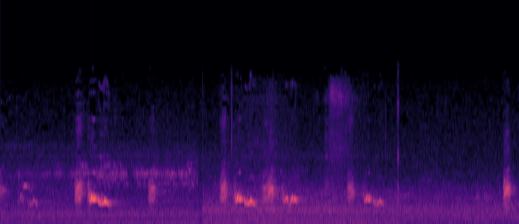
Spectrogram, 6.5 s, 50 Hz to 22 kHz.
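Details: Sooty-headed Bulbul chicks (Pycnonotus aurigaster thais), Khao Yoi district, Phetchaburi, Thailand, June 2020: a string of brief descending chirps and clicks, somewhat soft, over a steady low rumble like passing traffic.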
